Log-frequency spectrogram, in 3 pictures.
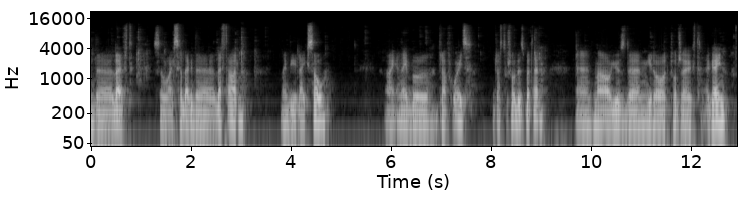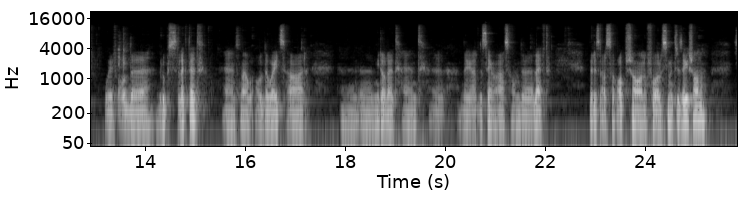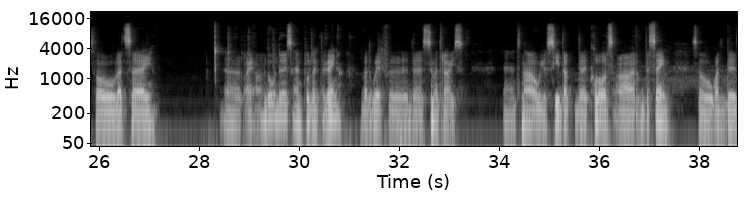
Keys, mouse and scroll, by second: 1.5 ctrl+KP_Add, 1.7-2.7 ctrl+KP_Add, 5.4 click, 7.5 click, 8.7-9.7 drag, 9.7 ctrl+x, 10.8-11.9 drag, 13.5 F6, 23.6-24.9 middle drag, 24.9-26.5 middle drag, 26.5 ctrl+x, 28.9 ctrl+z, 29.5 ctrl+x, 31.6 F6.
